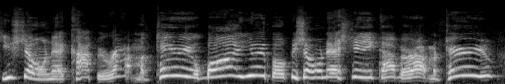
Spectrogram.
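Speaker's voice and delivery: squeaky high mocking voice; high voice, scolding like a cartoon lawman. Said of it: "It'll be like".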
